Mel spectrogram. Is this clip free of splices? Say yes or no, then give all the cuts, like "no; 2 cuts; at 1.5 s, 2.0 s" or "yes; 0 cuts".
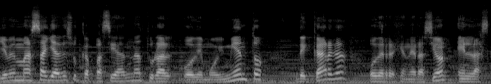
yes; 0 cuts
